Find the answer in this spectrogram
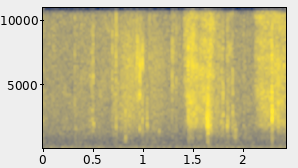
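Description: Faint paper rustling with a few soft clicks, about a second in and again near the end: the pages of a book being handled on a desk.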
